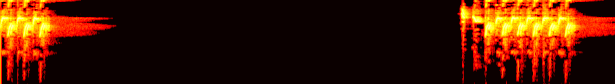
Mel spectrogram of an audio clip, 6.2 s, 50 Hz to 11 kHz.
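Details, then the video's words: Granada-style European goldfinch song, taken from an old Spanish tape of the 1980s–90s: a phrase of twittering notes ends, four seconds of silence follow, then a new phrase starts with a high whistle and runs into rapid tinkling trills. "CD ANTIGUO DEL CANTO DEL JILGUERO Años 80-90 شريط تغريد إسباني قديم"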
